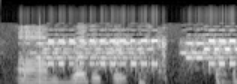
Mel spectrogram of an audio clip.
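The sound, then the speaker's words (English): A mobile phone rings with a loud electronic melodic ringtone of bright stepped tones, in two phrases split by a brief gap, sounding on its own. “Someone's phone's ringing. It's not mine. Sorry, that was mine.”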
